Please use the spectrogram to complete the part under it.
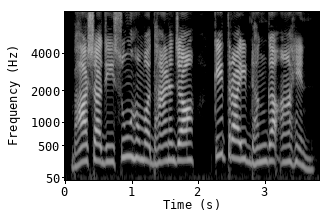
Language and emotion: Sindhi, neutral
